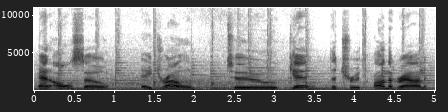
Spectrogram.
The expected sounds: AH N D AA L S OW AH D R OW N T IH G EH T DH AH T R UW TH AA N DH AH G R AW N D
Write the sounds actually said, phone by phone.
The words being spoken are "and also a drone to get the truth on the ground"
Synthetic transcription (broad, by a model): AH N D AA L S OW AH D R OW N T IH G EH T DH AH T R UW TH N DH AH G R AW N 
